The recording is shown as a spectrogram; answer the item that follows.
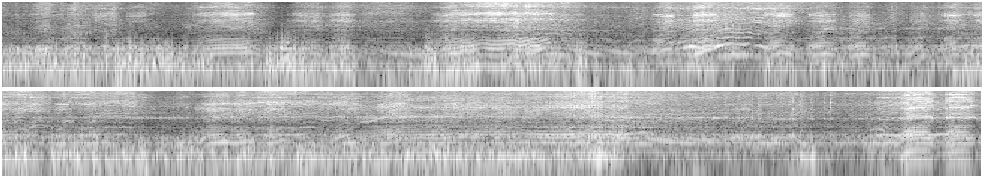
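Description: Several radio-controlled cars running hard at once, their motors whining up and down in pitch as they are throttled on and off.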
